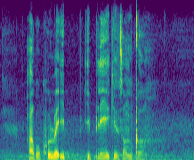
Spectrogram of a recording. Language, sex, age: Xhosa, male, 35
